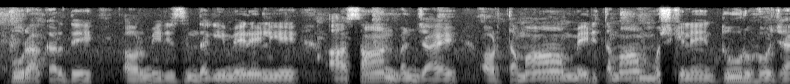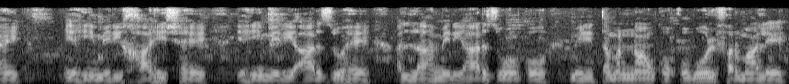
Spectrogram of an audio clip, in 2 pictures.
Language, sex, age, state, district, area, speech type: Urdu, male, 30-45, Delhi, South Delhi, urban, spontaneous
